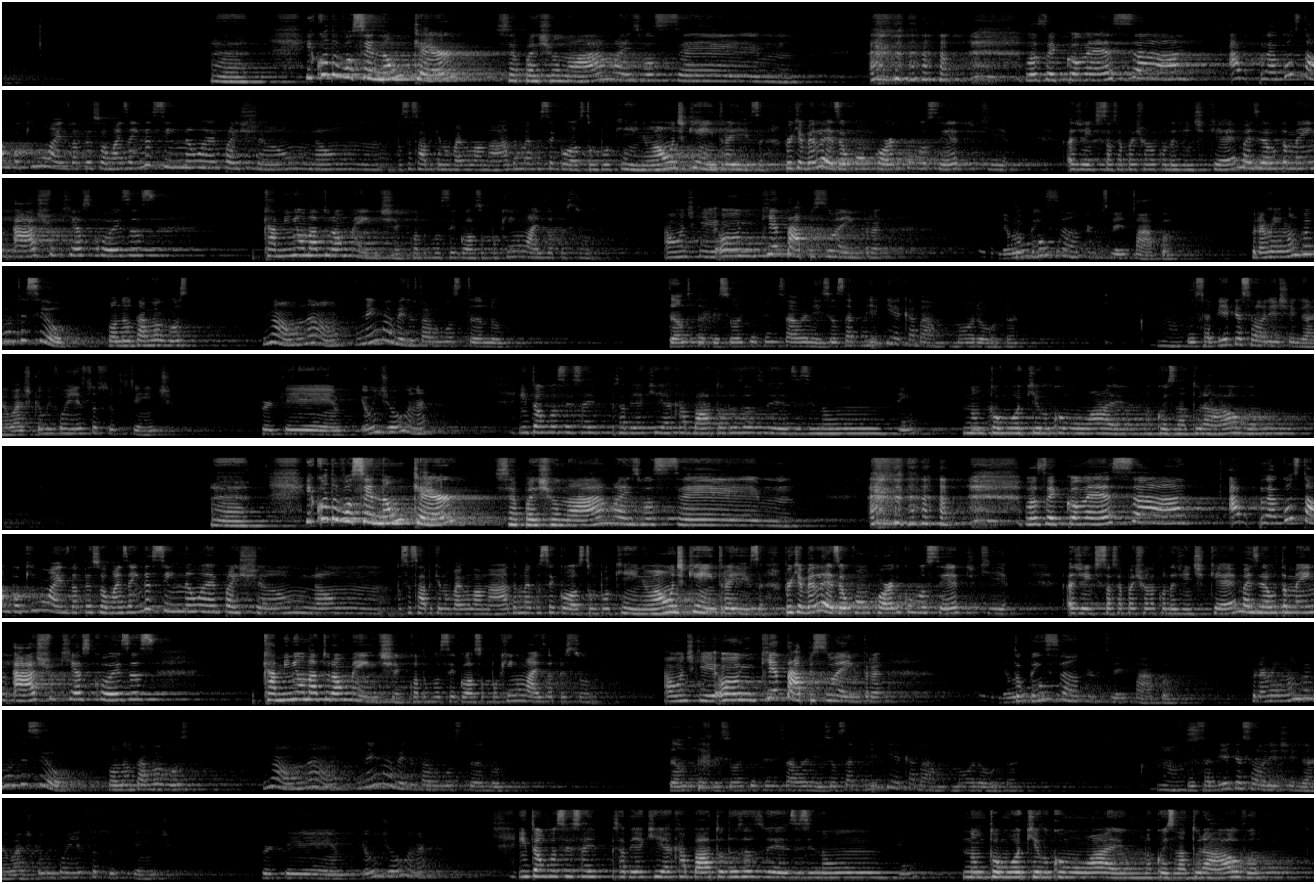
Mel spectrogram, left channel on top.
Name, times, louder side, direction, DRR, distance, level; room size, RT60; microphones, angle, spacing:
voice 1, 2.1-4.6 4.9-8.0 8.7-11.9 12.3-23.2 23.5-28.1 28.9-32.2 32.9-35.4 36.4-37.0 50.9-51.2 57.4-61.4 62.1-65.4, right 4 dB, 85° right, 9 dB, 1.0 m, -31 dB
voice 2, 36.0-36.8 37.1-38.0 38.7-40.1 40.4-41.3 42.0-44.5 46.0-49.6 51.2-54.2 55.1-56.8 61.4-61.7 62.2-62.5, left 4 dB, 90° left, 11 dB, 1.0 m, -39 dB
26.5 x 18.0 x 7.3 m, 2.7 s
head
